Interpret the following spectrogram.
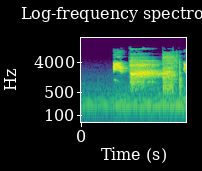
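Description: Necrophonic ghost-box app playing through a phone's speaker: a harsh burst of static noise that starts a little over half a second in, with a steady tone running through its middle.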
